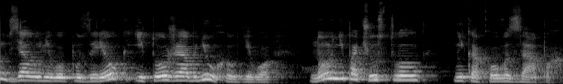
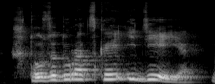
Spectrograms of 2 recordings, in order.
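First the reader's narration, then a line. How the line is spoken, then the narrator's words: Exclaiming. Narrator (Russian): воскликнул он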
